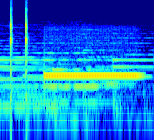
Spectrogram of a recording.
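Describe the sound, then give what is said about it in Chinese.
Telephone ring tone as a call goes through: two short electronic beeps, then a long, steady, fairly loud tone that holds for about a second and a half before cutting off, with no voices. “电话响了几声，接通了”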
